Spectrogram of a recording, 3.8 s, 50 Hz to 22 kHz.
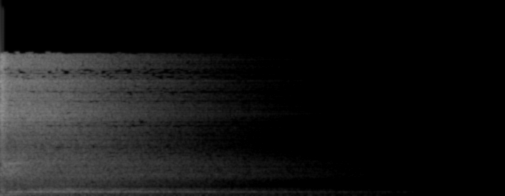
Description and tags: HiHatOpen FromCoinSplatPlusAbox
This was for a dare, not expected to be useful (see Dare-48 in the forums). The recorded sound here was a handful of coins -- carefully reverberated and enveloped. The mixed sound was a hi-hat sound I created in Analog Box 2. A lot of editing was done in Cool Edit Pro. Recording was done with Zoom H4n.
